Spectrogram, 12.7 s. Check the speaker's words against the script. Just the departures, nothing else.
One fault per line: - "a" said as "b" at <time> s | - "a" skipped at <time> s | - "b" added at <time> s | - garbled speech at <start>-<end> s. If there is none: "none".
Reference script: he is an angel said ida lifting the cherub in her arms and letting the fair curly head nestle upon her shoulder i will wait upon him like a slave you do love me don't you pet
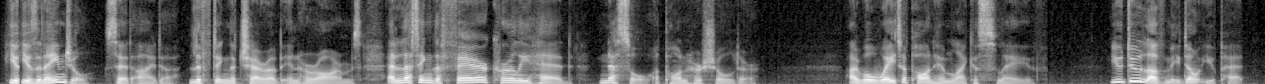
- "he" added at 0.1 s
